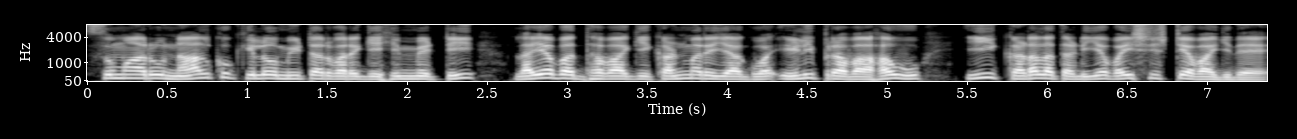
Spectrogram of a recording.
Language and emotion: Kannada, neutral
